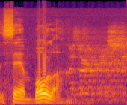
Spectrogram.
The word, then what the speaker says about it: Sambola: Coming up to the plate, we have Landon Sambola. Almost rhymes with NOLA.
